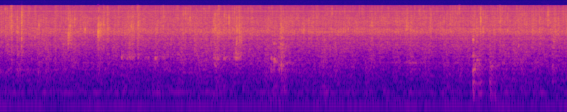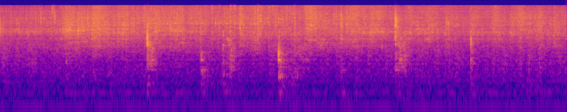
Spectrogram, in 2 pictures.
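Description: Chicken livers and gizzards sizzling steadily in oil in a wok. A wooden spatula stirs them and knocks against the pan several times, mostly in the second half.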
